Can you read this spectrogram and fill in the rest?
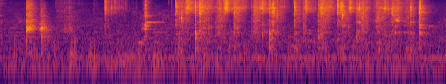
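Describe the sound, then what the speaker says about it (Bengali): Panch phoron spices fry in a pan, with a quiet sizzle beneath repeated sharp metal scrapes and clinks of a spatula stirring against the pan. "এরপরে যে পাঁচফোড়নটা ভেজে নিব"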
